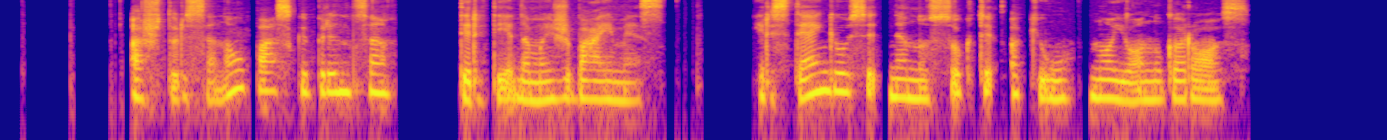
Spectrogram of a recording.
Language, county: Lithuanian, Kaunas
